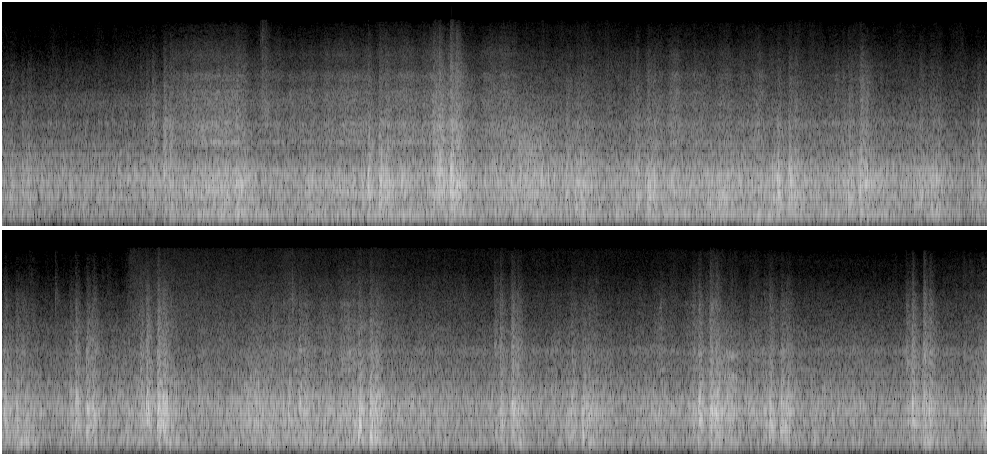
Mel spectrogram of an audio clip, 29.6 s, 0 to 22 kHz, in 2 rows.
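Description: Running sound inside a JR Kyushu 305 series electric train, recorded in a motor car at line speed: a steady rumble of wheels on rail, with rail joints clicking every couple of seconds, often in pairs as the bogies cross them.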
